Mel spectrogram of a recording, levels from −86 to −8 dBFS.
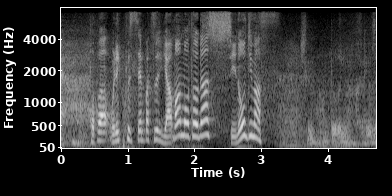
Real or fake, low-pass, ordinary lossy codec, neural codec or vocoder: fake; 7.2 kHz; MP3, 48 kbps; codec, 16 kHz, 1 kbps, X-Codec, HuBERT features, trained on LibriSpeech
